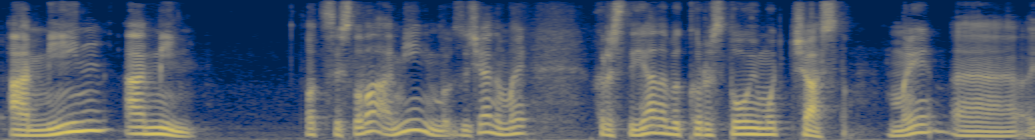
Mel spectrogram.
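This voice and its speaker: A man, a church bishop, teaching a remote Bible study lecture in a measured, explanatory way, pausing often with "uh" while he works through the text. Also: lowish voice, darkish tone. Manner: measured, explanatory, frequent "uh" fillers while working through Greek.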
